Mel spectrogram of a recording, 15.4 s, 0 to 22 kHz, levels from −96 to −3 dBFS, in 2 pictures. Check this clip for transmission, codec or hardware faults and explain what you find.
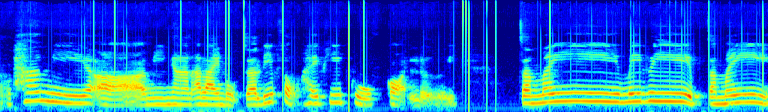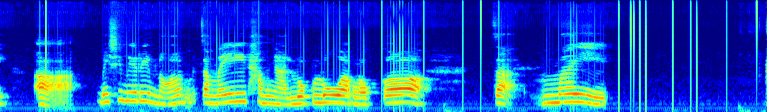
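One fault runs through the whole recording: word clock ticks, from 0.12 s to 15.33 s. The receiving device's clock runs around 700 ppm off the sender's, so a single sample slips roughly every 30 ms. That gives hundreds of sharp ticks under the speech, showing as evenly spaced thin vertical lines on a spectrogram and tiny step glitches in the waveform.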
